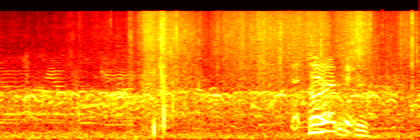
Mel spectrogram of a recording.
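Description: Faint honking bird calls, goose-like, with a louder call falling in pitch about three seconds in.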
